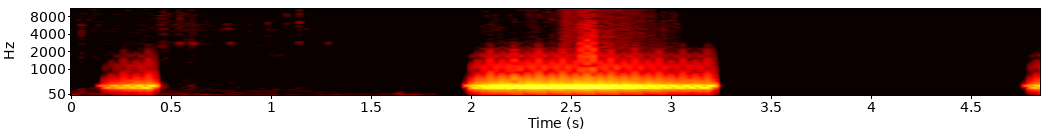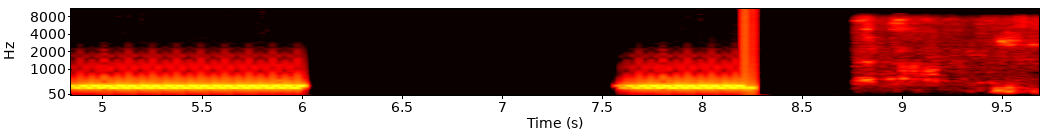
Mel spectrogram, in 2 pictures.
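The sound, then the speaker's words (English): A phone call rings out: a low, buzzy ringback tone repeats in steady bursts with pauses between, then cuts off with a click followed by faint rustling on the line. “I got to make a phone call really fast.”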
